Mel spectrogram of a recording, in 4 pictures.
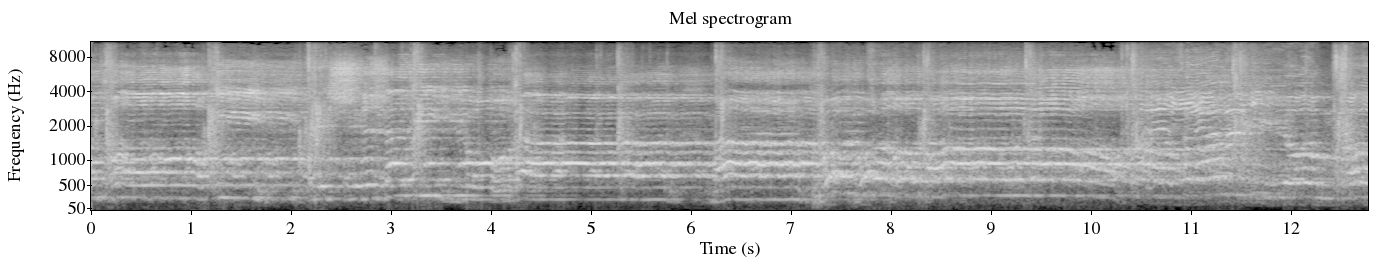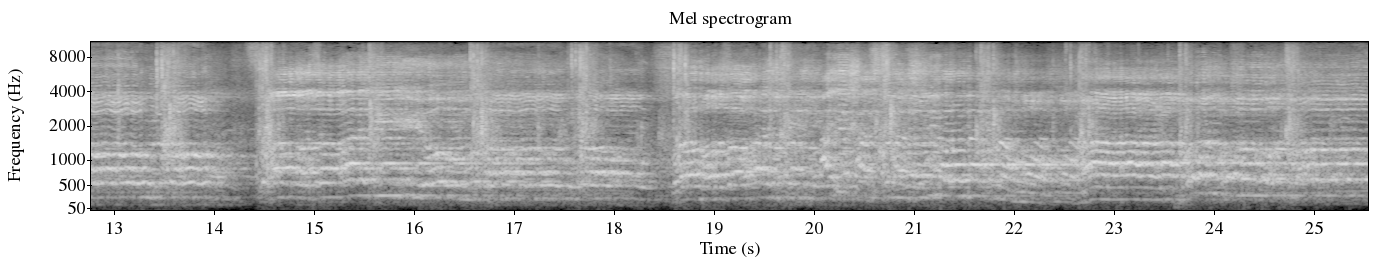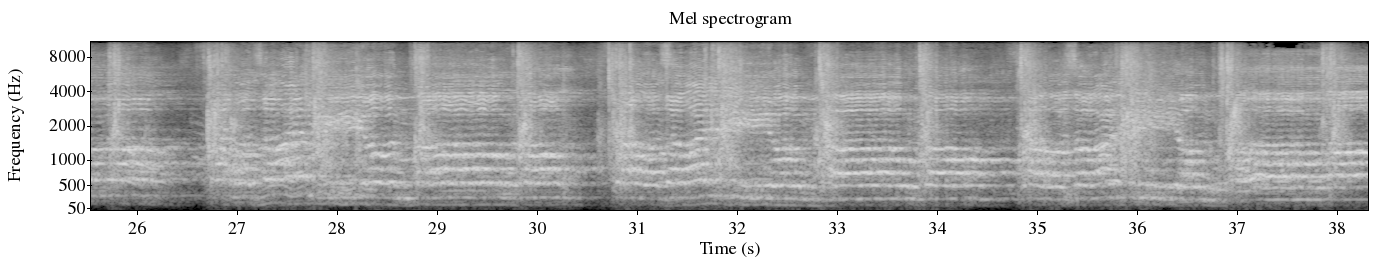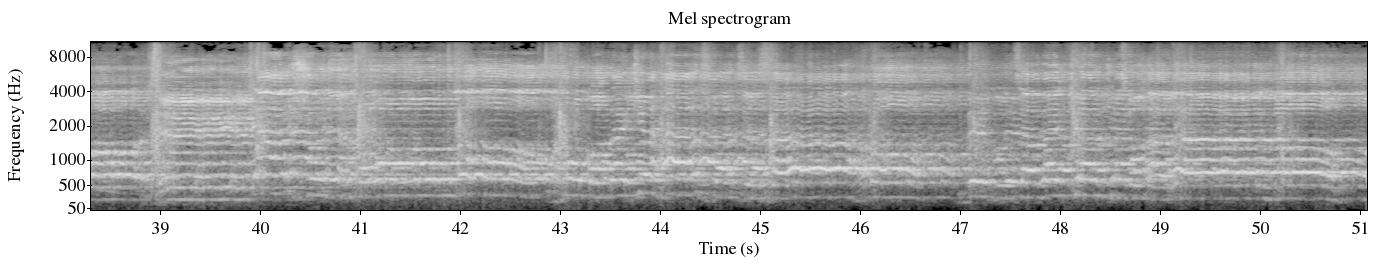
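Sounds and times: group of voices singing: 0.0 - 51.0.

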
